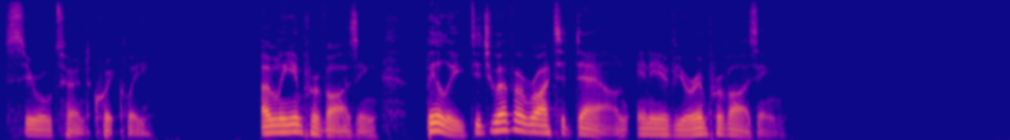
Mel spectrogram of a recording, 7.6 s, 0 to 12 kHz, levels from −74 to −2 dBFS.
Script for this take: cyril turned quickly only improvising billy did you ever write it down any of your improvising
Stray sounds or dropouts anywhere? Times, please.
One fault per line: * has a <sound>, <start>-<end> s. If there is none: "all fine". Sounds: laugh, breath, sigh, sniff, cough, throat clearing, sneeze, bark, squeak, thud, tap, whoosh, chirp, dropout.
all fine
